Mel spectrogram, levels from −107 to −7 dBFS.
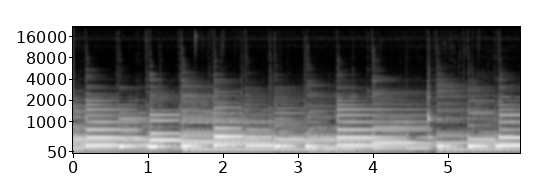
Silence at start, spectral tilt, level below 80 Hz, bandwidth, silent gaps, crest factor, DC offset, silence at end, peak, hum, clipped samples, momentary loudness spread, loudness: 0 s; -12 dB/octave; -54 dBFS; 3.2 kHz; none; 14 dB; under 0.1%; 0 s; -2 dBFS; none; under 0.1%; 6 LU; -17 LUFS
